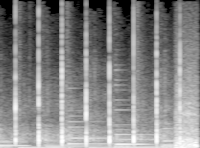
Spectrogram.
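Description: One person clapping, about four claps a second, over background music with held notes.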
